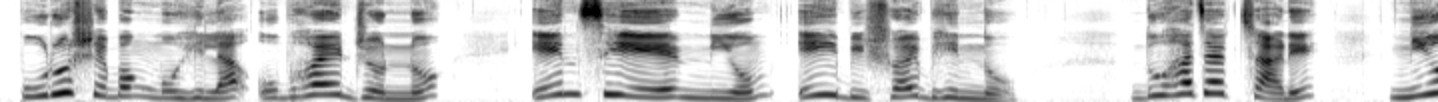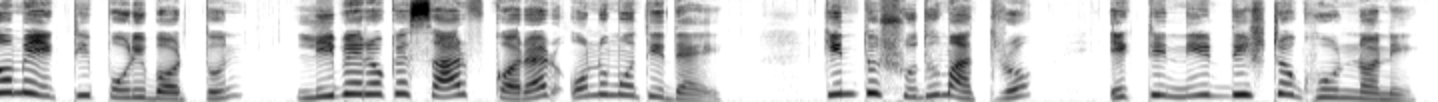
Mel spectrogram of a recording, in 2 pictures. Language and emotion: Bengali, neutral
